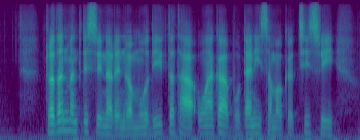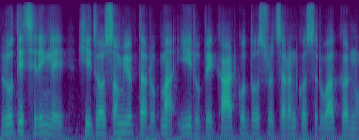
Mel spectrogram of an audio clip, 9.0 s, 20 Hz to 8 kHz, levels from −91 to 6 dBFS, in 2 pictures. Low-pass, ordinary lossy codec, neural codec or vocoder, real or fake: 7.2 kHz; none; codec, 16 kHz, 0.3 kbps, FocalCodec; fake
